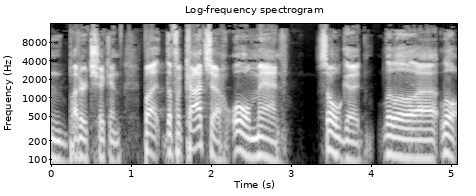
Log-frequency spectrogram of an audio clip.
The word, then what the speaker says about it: focaccia: The focaccia. Right? That's how you say it? – Yeah. – What did I say before? Focaccio? – Focaccia. – Focaccia. That's what I used to say.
